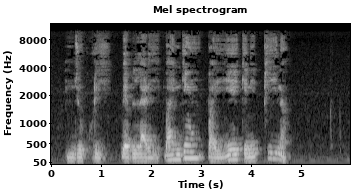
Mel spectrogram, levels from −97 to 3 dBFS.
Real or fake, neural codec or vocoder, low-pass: real; none; 9.9 kHz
